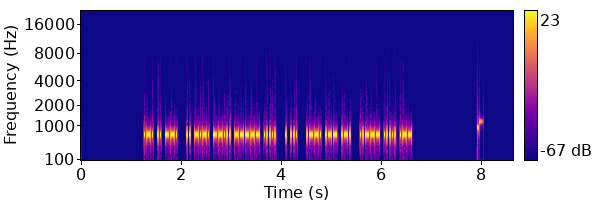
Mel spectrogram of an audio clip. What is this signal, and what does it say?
Morse code, heard as a keyed tone, about 41 wpm, 700 Hz. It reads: RIG IC705 ES PWR 25W
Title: Practice QSO - Exchange 2 - Info - 45wpm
